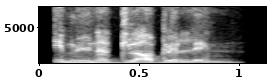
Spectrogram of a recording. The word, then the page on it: Immunoglobulin: Indian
